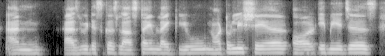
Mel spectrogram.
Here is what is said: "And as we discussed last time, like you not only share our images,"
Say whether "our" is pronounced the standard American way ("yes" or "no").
yes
